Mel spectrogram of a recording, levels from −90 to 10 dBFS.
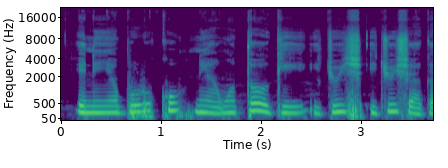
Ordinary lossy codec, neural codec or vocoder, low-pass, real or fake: none; none; none; real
